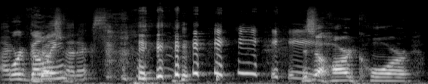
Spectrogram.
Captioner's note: cackles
